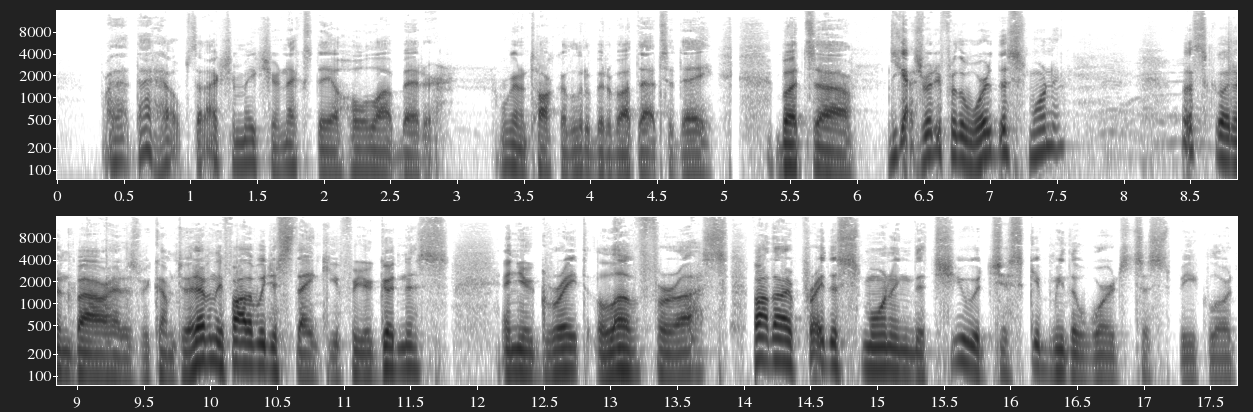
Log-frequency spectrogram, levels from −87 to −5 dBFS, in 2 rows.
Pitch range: 95-140 Hz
